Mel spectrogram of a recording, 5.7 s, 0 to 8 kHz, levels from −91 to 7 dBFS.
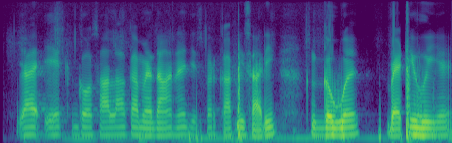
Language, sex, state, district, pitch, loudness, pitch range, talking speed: Hindi, male, Haryana, Charkhi Dadri, 110 Hz, -18 LUFS, 105-115 Hz, 150 wpm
